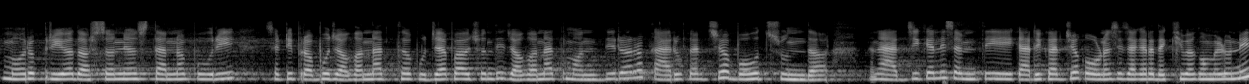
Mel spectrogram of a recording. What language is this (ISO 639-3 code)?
ori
